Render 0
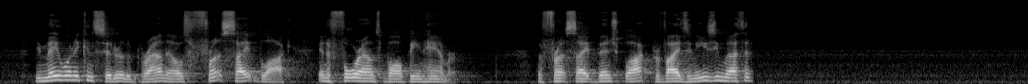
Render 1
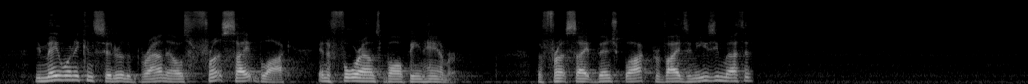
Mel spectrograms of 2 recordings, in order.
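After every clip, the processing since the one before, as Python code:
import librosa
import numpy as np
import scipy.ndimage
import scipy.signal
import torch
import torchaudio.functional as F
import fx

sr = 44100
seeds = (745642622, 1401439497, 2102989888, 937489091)

y = fx.rider(x, sr, range_db=5, speed_s=2.0)
y = y * 10.0 ** (-8.5 / 20.0)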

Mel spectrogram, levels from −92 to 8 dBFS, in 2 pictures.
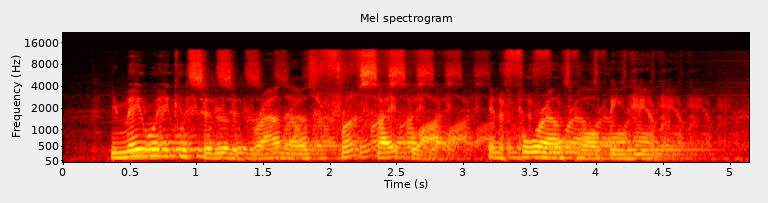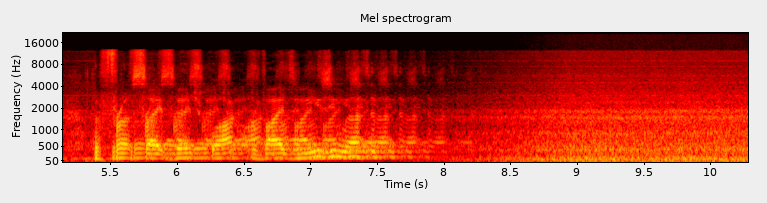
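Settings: y = fx.recorder_agc(x, sr, target_db=-19.0, rise_db_per_s=19.0, max_gain_db=30)
y = fx.echo_split(y, sr, split_hz=560.0, low_ms=131, high_ms=213, feedback_pct=52, wet_db=-6.0)
y = y * 10.0 ** (1.5 / 20.0)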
